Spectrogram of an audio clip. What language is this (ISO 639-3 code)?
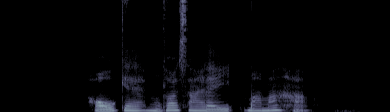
yue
